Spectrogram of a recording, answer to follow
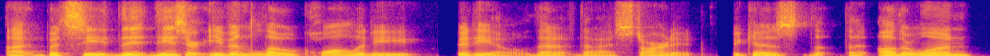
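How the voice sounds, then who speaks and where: A man chatting casually as a livestream host, halting and often restarting his words. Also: mid-range voice, lively intonation, vocal fry, a little mellow, dry recording, studio quality. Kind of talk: casual chat.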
